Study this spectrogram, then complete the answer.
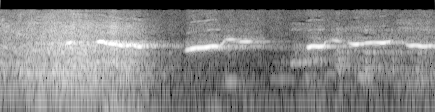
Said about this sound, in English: Whistle, the whistle.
